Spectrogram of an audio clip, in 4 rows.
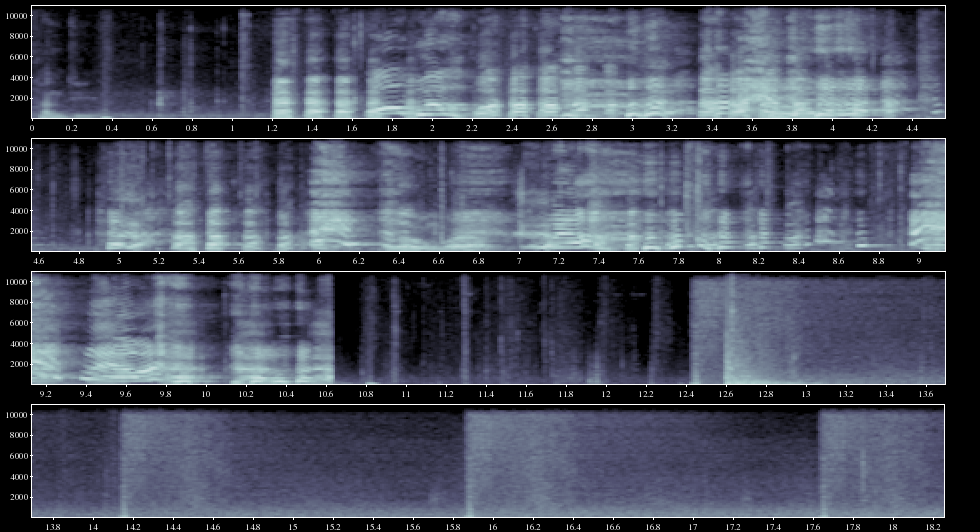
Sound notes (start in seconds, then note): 1.2 laugh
